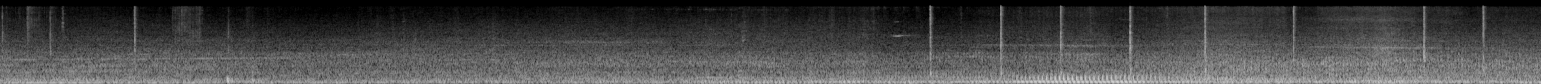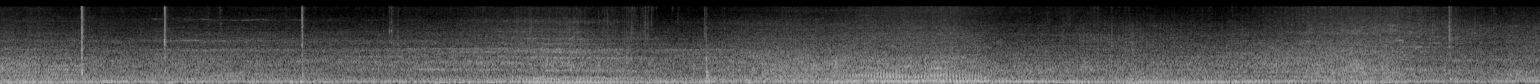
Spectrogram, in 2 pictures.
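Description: Road traffic: vehicles passing by, with a steady rumble that swells about ten seconds in and again later. Scattered sharp clicks are heard over it.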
